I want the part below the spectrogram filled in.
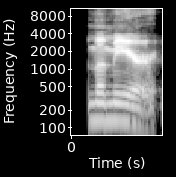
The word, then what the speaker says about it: Mimir: Who is the Moomer from God of War? That's a real Moomer move. Did I say it right? – No, you said it funnier. Oh. It's good. Mimir. – Mimir. Sorry.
